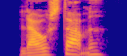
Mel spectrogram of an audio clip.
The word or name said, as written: LAVSTAMMET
